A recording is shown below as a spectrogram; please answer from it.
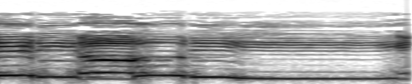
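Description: Theme music with a singing voice yodelling, leaping back and forth between a low and a high note, then holding one steady note.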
